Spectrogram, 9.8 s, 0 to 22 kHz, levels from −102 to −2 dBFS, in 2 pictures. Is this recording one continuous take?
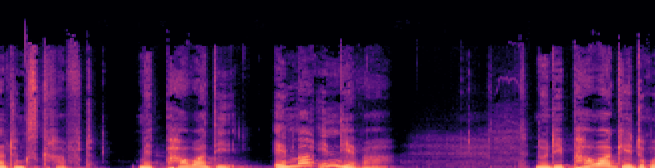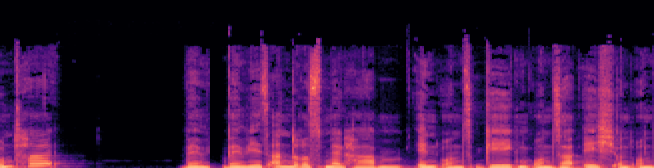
no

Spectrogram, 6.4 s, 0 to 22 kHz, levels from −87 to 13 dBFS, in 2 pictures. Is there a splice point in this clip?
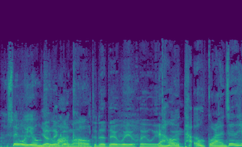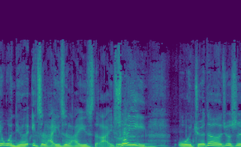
no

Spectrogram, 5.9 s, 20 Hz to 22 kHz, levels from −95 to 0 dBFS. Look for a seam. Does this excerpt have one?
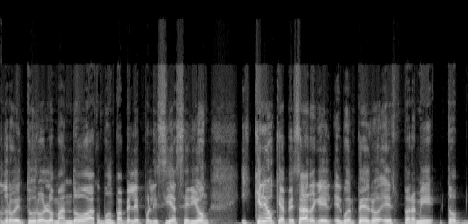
yes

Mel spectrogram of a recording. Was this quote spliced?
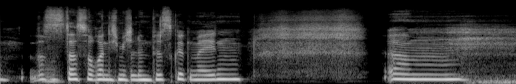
yes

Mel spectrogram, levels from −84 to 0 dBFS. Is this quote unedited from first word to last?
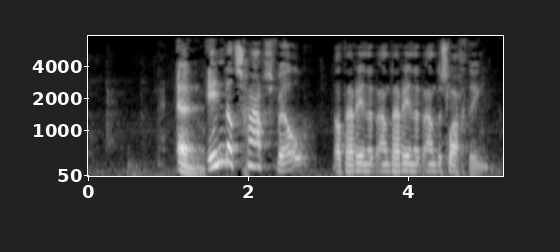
no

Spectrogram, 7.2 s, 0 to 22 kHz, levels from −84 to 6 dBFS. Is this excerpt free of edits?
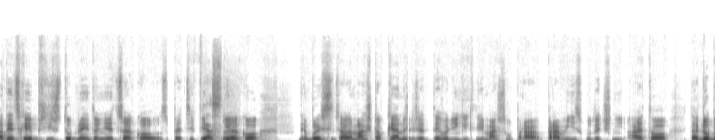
no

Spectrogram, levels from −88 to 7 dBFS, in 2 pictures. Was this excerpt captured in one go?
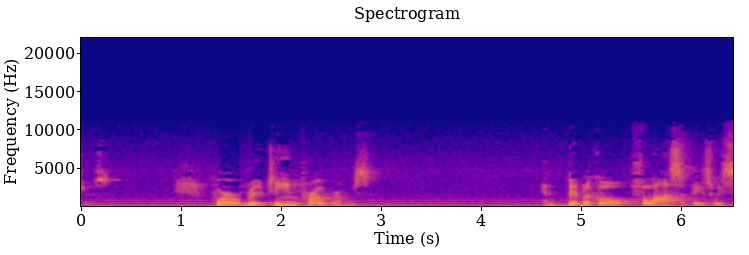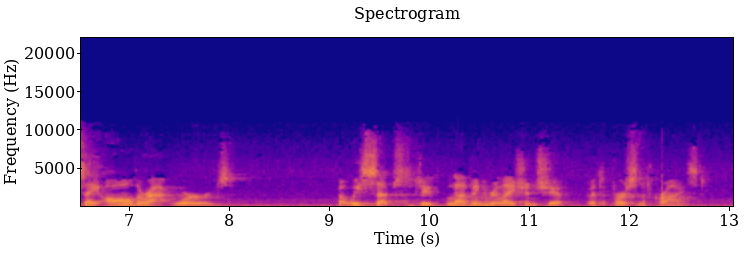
no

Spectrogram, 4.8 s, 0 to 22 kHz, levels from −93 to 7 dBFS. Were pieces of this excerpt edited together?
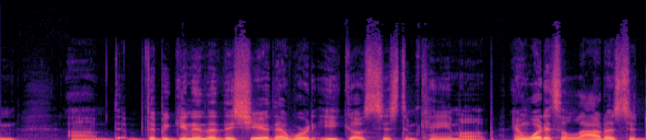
yes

